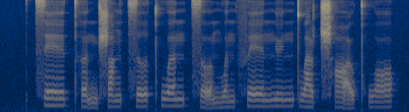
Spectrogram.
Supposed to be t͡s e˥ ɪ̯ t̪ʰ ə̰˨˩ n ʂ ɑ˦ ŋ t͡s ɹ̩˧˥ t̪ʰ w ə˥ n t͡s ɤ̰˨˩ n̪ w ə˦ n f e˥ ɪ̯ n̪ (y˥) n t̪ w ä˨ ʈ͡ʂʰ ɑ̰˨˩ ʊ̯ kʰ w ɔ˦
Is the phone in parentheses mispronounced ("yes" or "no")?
no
